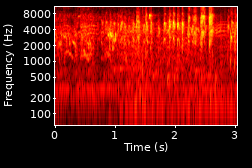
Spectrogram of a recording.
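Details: Budgies at their food giving short, sharp high chirps in quick pulsed bursts over a faint chattering background.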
